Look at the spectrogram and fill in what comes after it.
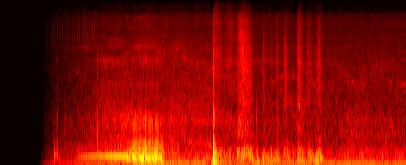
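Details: Sleeping pug snoring: one drawn-out nasal snore with a steady low hum, lasting under a second, then soft breathing and a few small clicks and rustles in a quiet room.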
